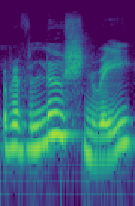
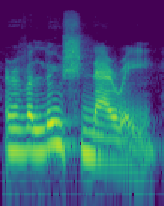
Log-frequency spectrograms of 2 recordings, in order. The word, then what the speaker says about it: revolutionary: So we can see here the vowel elision, and as a matter of fact, we don't pronounce a as a sound, but some students may encounter some problems and they can pronounce it incorrectly, revolutionary, instead of revolutionary.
